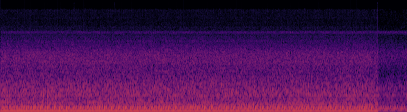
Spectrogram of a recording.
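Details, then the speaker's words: Engine's first startup in two years on two-year-old fuel; it started almost right away. Steady, even idle rumble with no ticks, knocks or stumbles before it is shut off; running clean and normal. "i think first startup in two years it started almost right up and it sounds to be running clean it sounds running pretty good so that's good doesn't sound like it's doing anything weird"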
